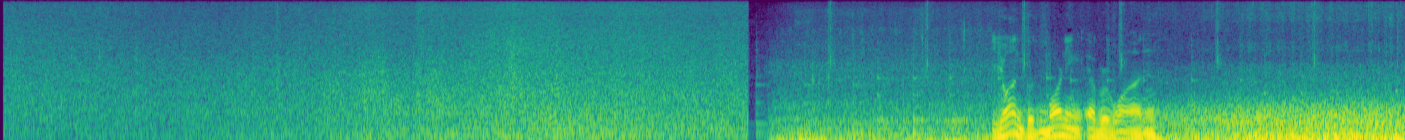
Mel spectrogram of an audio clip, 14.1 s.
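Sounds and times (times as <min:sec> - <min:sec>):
steady rushing noise: 0:07.4 - 0:14.0.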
